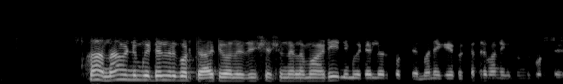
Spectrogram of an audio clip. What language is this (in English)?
Kannada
